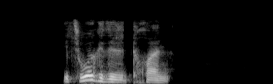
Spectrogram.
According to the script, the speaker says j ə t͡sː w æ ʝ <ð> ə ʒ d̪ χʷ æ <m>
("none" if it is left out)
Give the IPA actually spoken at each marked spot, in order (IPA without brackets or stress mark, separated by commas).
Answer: ð, n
